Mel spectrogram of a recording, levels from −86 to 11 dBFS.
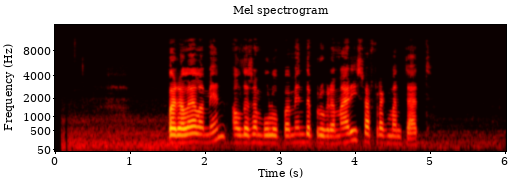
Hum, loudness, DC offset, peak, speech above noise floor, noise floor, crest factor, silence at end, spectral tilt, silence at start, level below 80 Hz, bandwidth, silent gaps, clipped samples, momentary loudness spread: none; -29 LUFS; under 0.1%; -6 dBFS; 35 dB; -64 dBFS; 26 dB; 1.2 s; -3.5 dB/octave; 0.65 s; -70 dBFS; 11.5 kHz; none; under 0.1%; 14 LU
